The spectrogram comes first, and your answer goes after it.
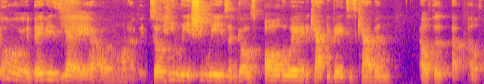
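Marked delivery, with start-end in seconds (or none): none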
